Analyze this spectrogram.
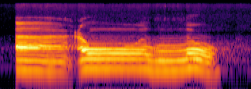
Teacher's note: huruf dzal ini adalah huruf tipis huruf dzal ini memiliki sifat yang namanya mengalirnya suara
